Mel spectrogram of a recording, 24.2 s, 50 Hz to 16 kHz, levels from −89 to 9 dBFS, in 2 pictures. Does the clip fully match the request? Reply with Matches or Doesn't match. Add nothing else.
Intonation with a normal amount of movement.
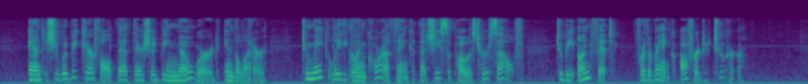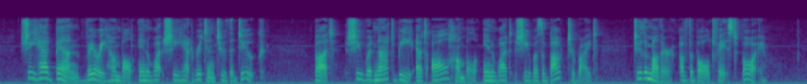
Doesn't match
